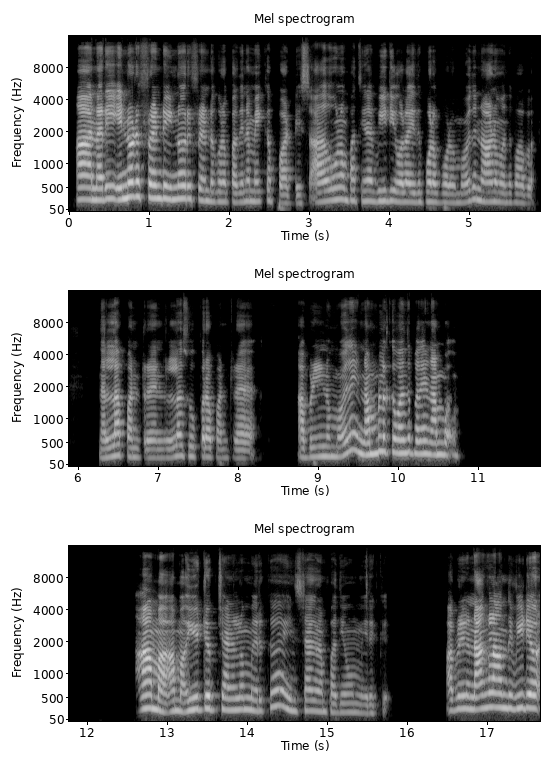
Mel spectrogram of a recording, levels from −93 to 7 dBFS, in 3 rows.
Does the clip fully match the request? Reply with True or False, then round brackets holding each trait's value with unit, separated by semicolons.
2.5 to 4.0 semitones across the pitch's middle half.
False (4.6 semitones)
